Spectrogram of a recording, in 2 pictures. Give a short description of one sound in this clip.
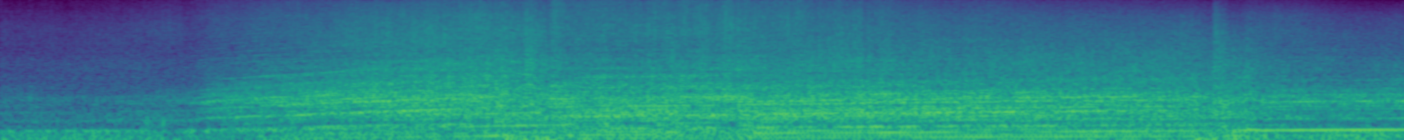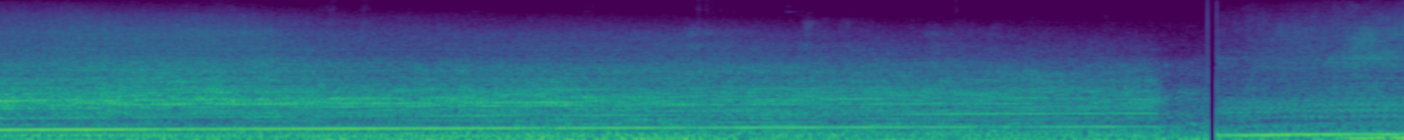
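Race car engines roar loudly down a drag strip, echoing off the grandstands.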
